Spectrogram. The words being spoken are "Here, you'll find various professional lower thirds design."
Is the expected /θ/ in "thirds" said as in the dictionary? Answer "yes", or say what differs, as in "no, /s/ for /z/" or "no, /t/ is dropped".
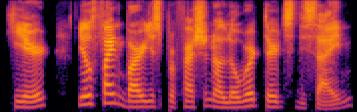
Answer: no, /t/ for /θ/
